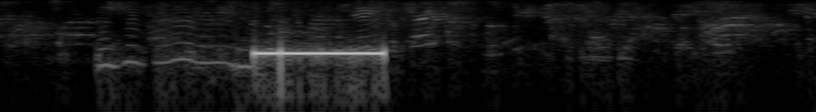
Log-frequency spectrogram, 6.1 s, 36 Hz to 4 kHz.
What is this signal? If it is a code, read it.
Ringback tone (Europe, 425 Hz), with speech.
